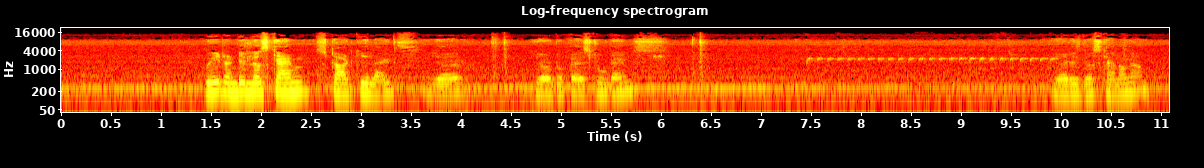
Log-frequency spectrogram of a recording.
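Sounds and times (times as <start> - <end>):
steady low hum: 0.0 - 11.0
fast high-pitched beeping: 7.4 - 10.2.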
